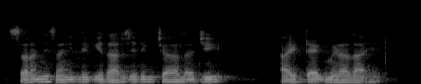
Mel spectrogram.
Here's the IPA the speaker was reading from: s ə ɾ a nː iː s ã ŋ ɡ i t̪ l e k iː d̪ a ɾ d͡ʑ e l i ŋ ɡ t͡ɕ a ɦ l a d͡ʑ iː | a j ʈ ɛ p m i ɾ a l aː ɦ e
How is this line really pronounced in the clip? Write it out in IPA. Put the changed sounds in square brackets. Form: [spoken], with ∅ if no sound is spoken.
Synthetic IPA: s ə ɾ a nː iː s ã ŋ ɡ i t̪ l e k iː d̪ a ɾ d͡ʑ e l i ŋ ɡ t͡ɕ a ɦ l a d͡ʑ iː | a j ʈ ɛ [k] m i [ɭ] a l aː ɦ e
